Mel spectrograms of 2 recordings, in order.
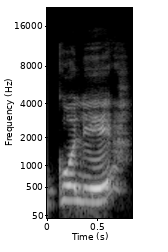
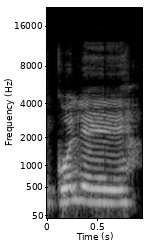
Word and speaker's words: colher: E homógrafos e heterofônicos, a gente tá pensando, eles têm a mesma grafia, a mesma grafia, só que a pronúncia é o quê? Diferente, tipo colher e colher.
